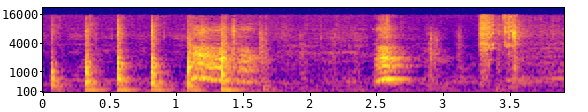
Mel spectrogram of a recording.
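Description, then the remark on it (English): A small dog named Thor barks in a quick burst of about six sharp, yappy barks, followed by a brief whiny yelp and a few softer yips. “lives with a little dog named Thor.”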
